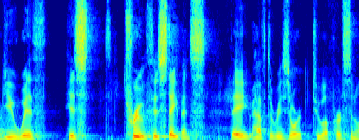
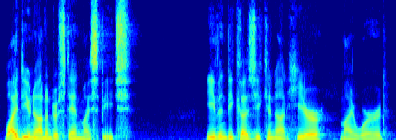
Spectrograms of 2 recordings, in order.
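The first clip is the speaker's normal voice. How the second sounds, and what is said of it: Pitiful, tender voice. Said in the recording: “I hear this in just a pitiful, tender voice. I don't hear this in an angry voice.”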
